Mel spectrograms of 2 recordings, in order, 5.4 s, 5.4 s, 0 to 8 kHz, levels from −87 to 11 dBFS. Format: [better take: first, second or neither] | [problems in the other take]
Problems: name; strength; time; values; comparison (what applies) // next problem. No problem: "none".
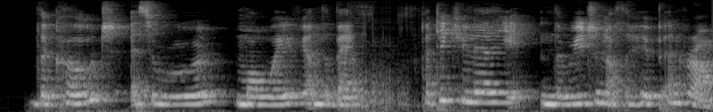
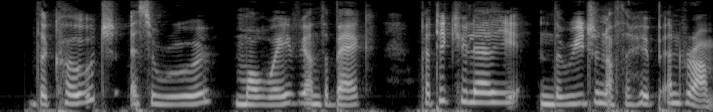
second | noise reduction (neural separator model SepFormer DNS4)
